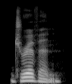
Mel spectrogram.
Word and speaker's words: driven: Ahí, en la pronunciación, intentaremos eliminar la E para que suene así, driven.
